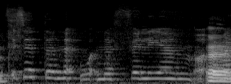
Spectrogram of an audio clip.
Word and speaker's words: Nephilim: So, that's like linked to all sorts of Is it the Nephilim? Am I saying it right? Nephilim. Nephilim.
